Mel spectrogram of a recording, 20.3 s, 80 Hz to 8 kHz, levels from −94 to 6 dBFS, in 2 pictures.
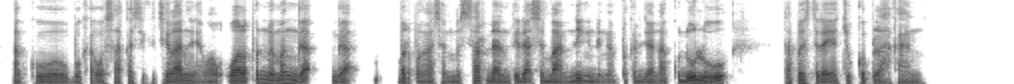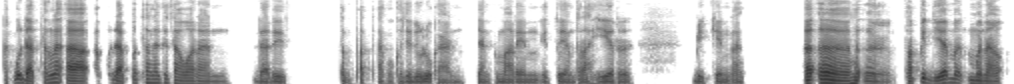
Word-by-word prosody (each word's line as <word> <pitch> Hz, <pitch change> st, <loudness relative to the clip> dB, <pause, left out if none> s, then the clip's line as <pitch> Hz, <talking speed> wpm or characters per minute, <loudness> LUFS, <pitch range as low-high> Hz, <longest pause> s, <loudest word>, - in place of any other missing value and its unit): Aku 85 Hz, -3 st, -1 dB
buka -, -, -6 dB
usaha -, -, -3 dB
kecil-kecilan 95 Hz, +3 st, -1 dB
ya. 80 Hz, -, -5 dB
Waw 85 Hz, -1 st, -3 dB
walaupun 95 Hz, +7 st, +2 dB
memang 120 Hz, +2 st, +2 dB
enggak 90 Hz, -, +2 dB, 0.2 s
nggak -, -, -1 dB, 0.5 s
berpenghasilan 85 Hz, -1 st, -3 dB
besar 100 Hz, +6 st, -1 dB
dan 80 Hz, -2 st, +1 dB
tidak 90 Hz, +1 st, +1 dB
sebanding 90 Hz, +2 st, 0 dB
dengan 80 Hz, -1 st, -7 dB
pekerjaan 85 Hz, -3 st, -3 dB
aku 85 Hz, -, -9 dB
dulu. 100 Hz, -4 st, +5 dB, 0.5 s
Tapi 115 Hz, -, -1 dB
setidaknya 95 Hz, -4 st, +1 dB
cukuplah 80 Hz, +1 st, -3 dB
kan. 80 Hz, +1 st, -6 dB, 1.0 s
Aku -, -, +1 dB
datang 130 Hz, +4 st, +3 dB
lah -, -, +1 dB
eee, 100 Hz, -1 st, +8 dB
aku -, -, -10 dB
dapet -, -, +2 dB
lah -, -, +1 dB
lagi 130 Hz, -, -4 dB
tawaran 100 Hz, -4 st, 0 dB, 0.4 s
dari 85 Hz, 0 st, -2 dB, 0.6 s
tempat -, -, -7 dB
aku -, -, -7 dB
kerja 85 Hz, -, -3 dB
dulu 85 Hz, +1 st, +1 dB
kan. 75 Hz, +1 st, -6 dB, 0.2 s
Yang 80 Hz, -1 st, -4 dB
kemarin 80 Hz, -1 st, -2 dB
itu, 85 Hz, -, -7 dB
yang 80 Hz, -, -4 dB
terakhir 85 Hz, 0 st, -2 dB, 0.6 s
bikin 80 Hz, -2 st, -4 dB
aku 80 Hz, +1 st, -5 dB, 0.6 s
heeh 125 Hz, -4 st, +10 dB, 0.2 s
heeh, 90 Hz, -2 st, 0 dB, 0.2 s
tapi -, -, +1 dB
dia 115 Hz, +5 st, +4 dB
men 130 Hz, -2 st, -1 dB
menawa 100 Hz, -5 st, +2 dB
90 Hz, 150 wpm, -25 LUFS, 85-100 Hz, 1.0 s, heeh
